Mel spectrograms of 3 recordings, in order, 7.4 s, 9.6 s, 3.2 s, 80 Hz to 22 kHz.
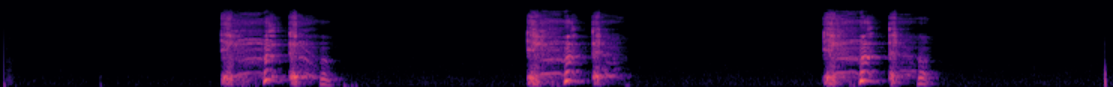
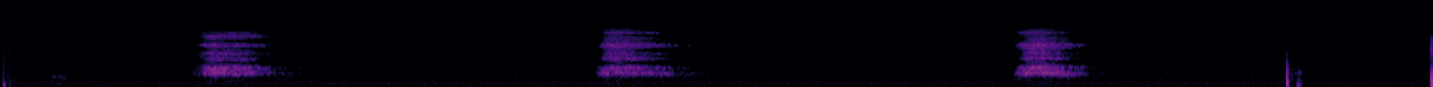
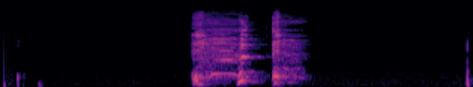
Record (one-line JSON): {"three_cough_length": "7.4 s", "three_cough_amplitude": 7279, "three_cough_signal_mean_std_ratio": 0.33, "exhalation_length": "9.6 s", "exhalation_amplitude": 1330, "exhalation_signal_mean_std_ratio": 0.34, "cough_length": "3.2 s", "cough_amplitude": 7209, "cough_signal_mean_std_ratio": 0.31, "survey_phase": "beta (2021-08-13 to 2022-03-07)", "age": "45-64", "gender": "Female", "wearing_mask": "No", "symptom_none": true, "smoker_status": "Ex-smoker", "respiratory_condition_asthma": false, "respiratory_condition_other": false, "recruitment_source": "REACT", "submission_delay": "1 day", "covid_test_result": "Negative", "covid_test_method": "RT-qPCR"}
